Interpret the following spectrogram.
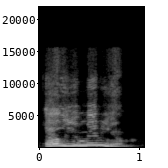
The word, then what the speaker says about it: aluminium: also spell it differently and that's uh aluminium they say as many uh syllables as they write into it so we actually changed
